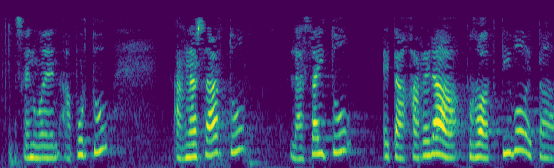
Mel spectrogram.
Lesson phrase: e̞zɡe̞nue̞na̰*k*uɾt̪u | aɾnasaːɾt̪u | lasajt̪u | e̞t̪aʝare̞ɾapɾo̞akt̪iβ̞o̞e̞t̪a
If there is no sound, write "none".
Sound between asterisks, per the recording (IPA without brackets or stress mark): p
